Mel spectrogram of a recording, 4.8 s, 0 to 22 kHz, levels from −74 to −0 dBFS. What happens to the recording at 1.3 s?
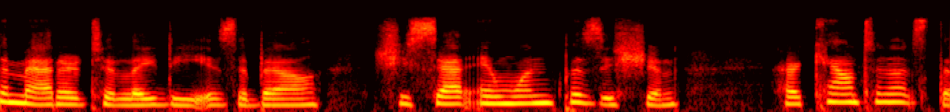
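At 1.3 s the clip is inside a run of repeated stalls (stutter), from 0.83 to 1.58 s. Packets arrived late, so the jitter buffer kept running dry and the receiver stretched the last sound across seven brief gaps, none longer than 11 ms. Nothing is lost, but the speech drags and stutters.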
